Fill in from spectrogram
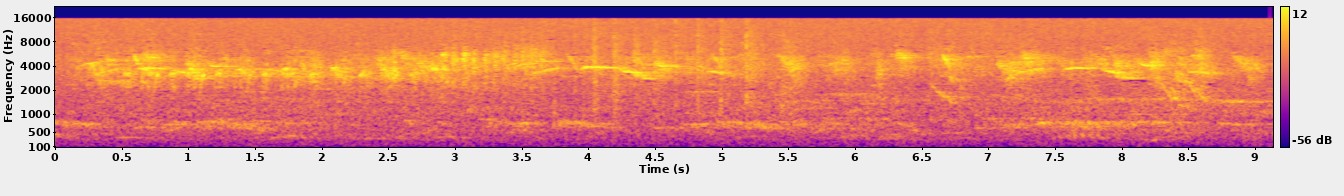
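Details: Olive-backed sunbird around a house, late afternoon of 23 March 2021: rapid high chips mixed with thin rising and falling whistles, over faint lower cooing and background hiss.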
